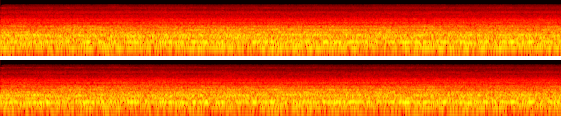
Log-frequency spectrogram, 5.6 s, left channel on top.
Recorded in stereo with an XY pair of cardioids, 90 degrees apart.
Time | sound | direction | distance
0.0 | a machine running | 65° left | 0.7 m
